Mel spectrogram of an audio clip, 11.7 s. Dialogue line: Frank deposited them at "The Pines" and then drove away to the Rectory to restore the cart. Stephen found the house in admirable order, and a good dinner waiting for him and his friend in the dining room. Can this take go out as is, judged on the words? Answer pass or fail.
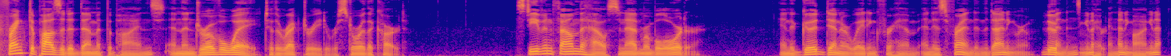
fail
